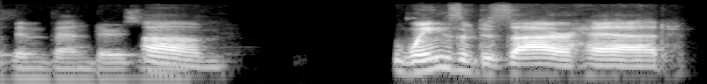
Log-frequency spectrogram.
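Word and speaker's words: Wim Wenders: make sure I say Vin vendors is that how you actually say his name I know it gets yeah German W's are V so Vin vendors um wings of Desire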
